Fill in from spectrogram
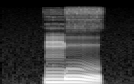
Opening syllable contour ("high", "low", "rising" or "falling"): falling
